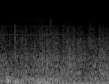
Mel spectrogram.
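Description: Rain with light hail falling outdoors near Golden, Colorado, a dense steady hiss with low rumbling, brief and fairly close, with no voices.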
